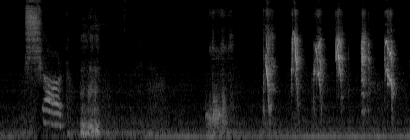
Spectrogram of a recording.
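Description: An African grey parrot utters a few short, voice-like phrases with a falling tone, then a run of sharp, clicking squawks about twice a second in a quiet room.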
